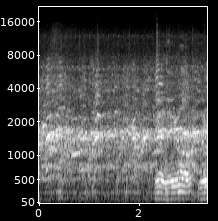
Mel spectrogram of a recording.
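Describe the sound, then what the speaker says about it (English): Honking geese fly overhead, their repeated calls layered over a steady outdoor background, growing louder and more frequent toward the end. "Whoa, here come the ducks. The geese."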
